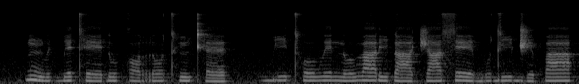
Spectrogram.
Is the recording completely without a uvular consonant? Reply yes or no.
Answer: yes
